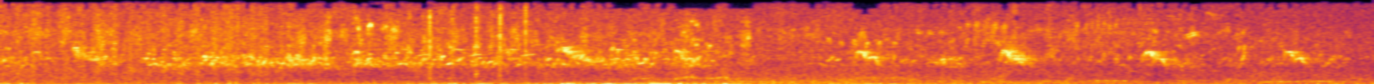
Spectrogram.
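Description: Small birds chirping: many short, high chirps over a steady hiss, with a low rumble that swells and fades in the middle.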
